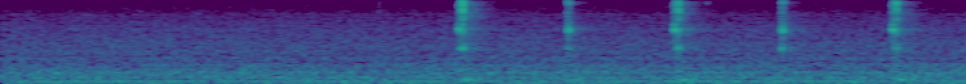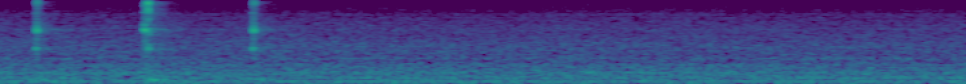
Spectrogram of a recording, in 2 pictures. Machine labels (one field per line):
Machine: valve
